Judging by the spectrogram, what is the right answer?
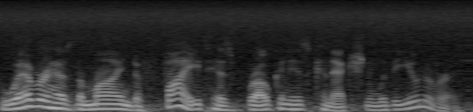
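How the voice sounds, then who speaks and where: A man's voice: medium pitch, sing-song, quick pace, warm tone, slight background noise, natural voice, rough recording. A man voicing an earnest male martial arts teacher speaking in an instructive way.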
